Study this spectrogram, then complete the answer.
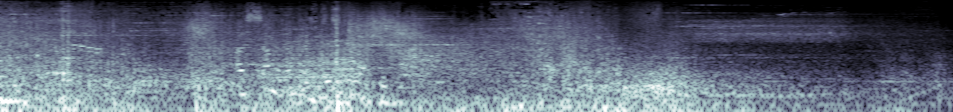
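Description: Game spell effects crackle and blast during a fight.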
